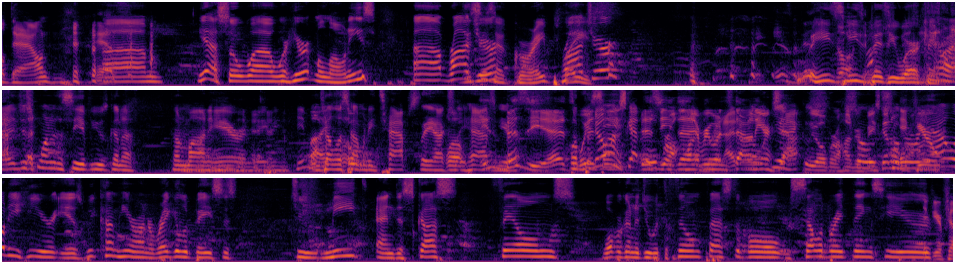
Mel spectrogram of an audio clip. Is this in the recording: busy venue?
yes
